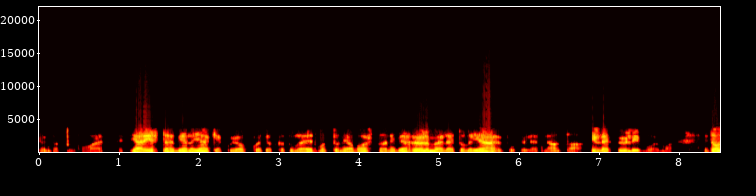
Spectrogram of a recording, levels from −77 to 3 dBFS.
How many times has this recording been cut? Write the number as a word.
one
